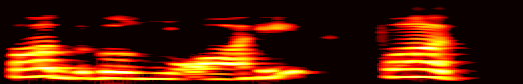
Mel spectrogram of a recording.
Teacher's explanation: फा बारीक लेकिन दौद मोटा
